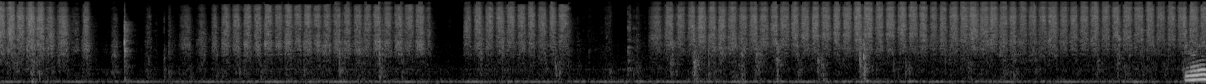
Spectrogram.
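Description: Sanding a wooden Easter basket bench insert by hand, a steady rapid scratchy rubbing that runs continuously with two brief pauses, close and fairly loud, no talking.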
